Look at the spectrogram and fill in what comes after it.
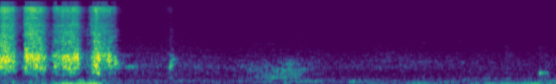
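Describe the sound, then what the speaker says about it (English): Several quick, loud rasping scrubs as silver paint is scrubbed off a homemade shield, then quieter faint rubbing with low background hum. "you gotta put your elbow grease into it whenever scrubbing it off"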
